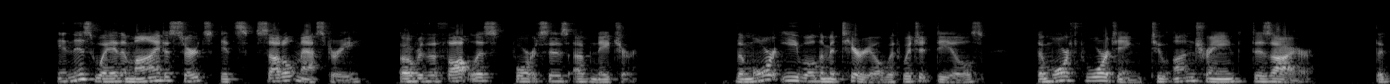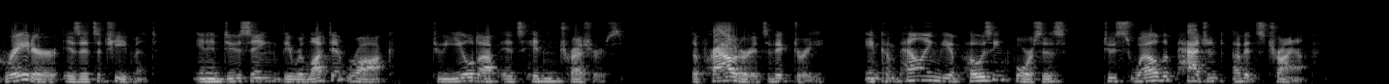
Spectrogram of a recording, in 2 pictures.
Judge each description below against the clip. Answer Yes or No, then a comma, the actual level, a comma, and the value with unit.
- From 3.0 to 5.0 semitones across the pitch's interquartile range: Yes, average, 3.7 semitones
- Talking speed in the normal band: No, slow, 130 wpm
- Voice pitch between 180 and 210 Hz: No, low, 135 Hz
